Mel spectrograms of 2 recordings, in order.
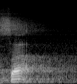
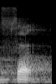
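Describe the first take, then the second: First: The consonant is a plain hissing s sound. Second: The consonant is a th sound with tongue between teeth. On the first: The speaker calls it wrong. "bukan sa" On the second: The speaker calls it right. "ujung lidahnya di sedikit digigit"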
